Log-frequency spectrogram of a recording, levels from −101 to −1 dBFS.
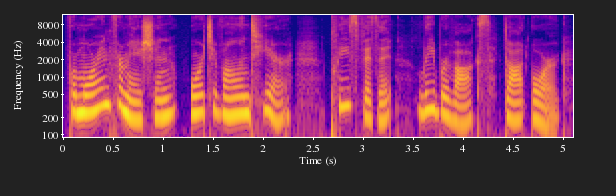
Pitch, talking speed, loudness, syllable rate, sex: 225 Hz, 130 wpm, -17 LUFS, 5.0 syllables/s, female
